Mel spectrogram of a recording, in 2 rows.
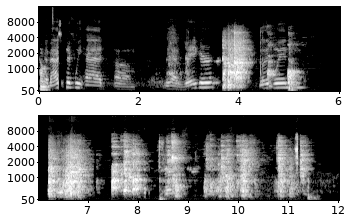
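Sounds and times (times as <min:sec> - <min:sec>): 
speech: 0:00.0 - 0:05.4, 0:06.2 - 0:07.0
dishes clattering as someone washes them: 0:03.7 - 0:05.3, 0:06.2 - 0:11.6.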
